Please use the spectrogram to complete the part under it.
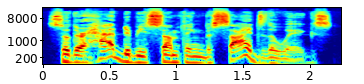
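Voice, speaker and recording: A man narrating scripted fiction in a measured, expressive storytelling manner. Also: medium pitch, dry recording, studio quality. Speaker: audiobook narrator.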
